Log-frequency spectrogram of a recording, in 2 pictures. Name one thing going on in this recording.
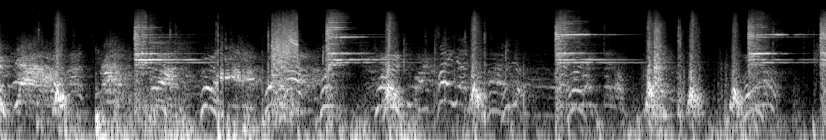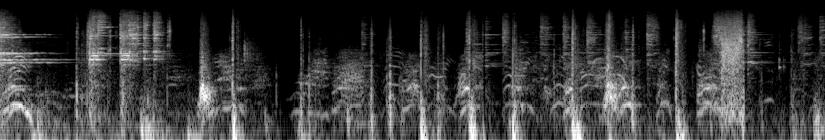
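Swords clash and ring sharply, again and again.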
